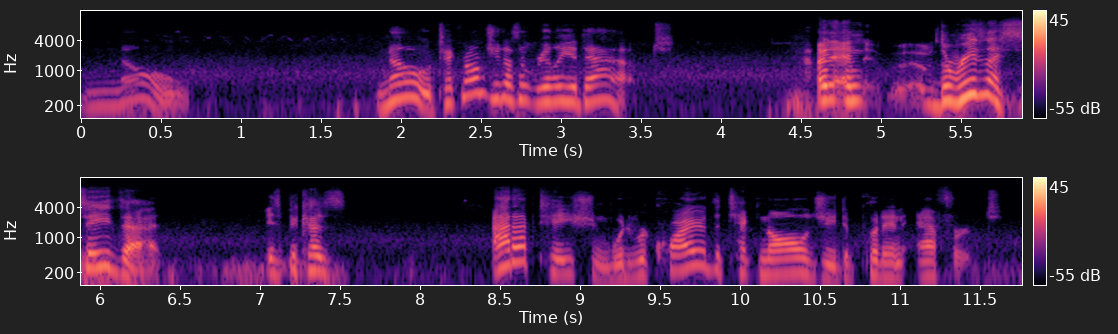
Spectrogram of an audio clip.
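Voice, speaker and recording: High-pitched and sing-song, this talk show host speaks at a measured pace with long pauses. Live on air, he chats loosely, corrects himself through many stumbles and restarts, and unspools a long joke in a relaxed way.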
